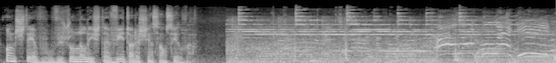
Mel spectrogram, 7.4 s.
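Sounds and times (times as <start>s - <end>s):
speech: 0.1s - 3.3s
bell-like ringing tones: 3.0s - 7.4s
crowd chatter: 3.0s - 7.4s
small tourist train rolling through a busy square: 3.0s - 7.4s
children's voices: 3.6s - 7.4s.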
